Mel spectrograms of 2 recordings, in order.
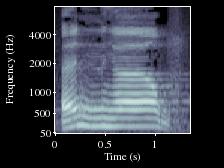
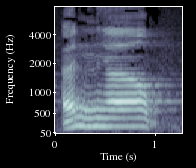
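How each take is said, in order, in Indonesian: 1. Bunyi r di akhir terputus tiba-tiba. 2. Bunyi r di akhir terputus tiba-tiba.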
